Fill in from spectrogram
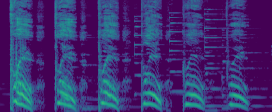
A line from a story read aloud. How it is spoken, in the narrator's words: you can just hear over top of it all Big Top yelling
